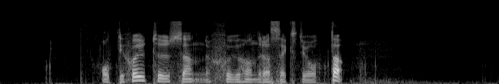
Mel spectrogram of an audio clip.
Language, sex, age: Swedish, male, 35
